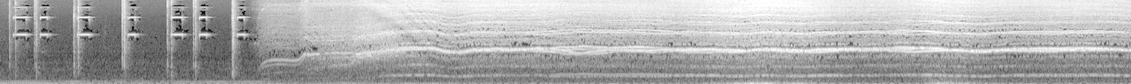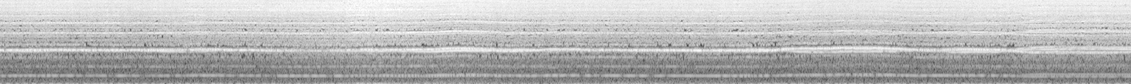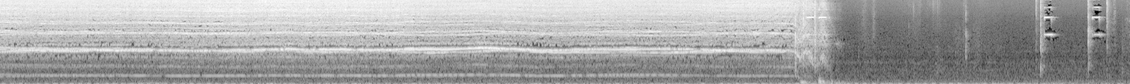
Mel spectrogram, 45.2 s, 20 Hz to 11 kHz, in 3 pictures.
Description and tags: Tiny Hawk 2 short flight
Timestamp YMD : 20220130
Recording equipment : Zoom H5 stock capsule mic
Description of the sound : TinyHawk 2 micro quadcopter flying, microphone set at waist level and I'm flying infront of it, more or less hovering.
Recorded indoor.
Hope you enjoy :)
quad, fpv, indoor, micro, drone, micro-quad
